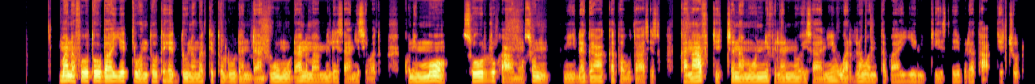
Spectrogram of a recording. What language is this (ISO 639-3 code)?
orm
